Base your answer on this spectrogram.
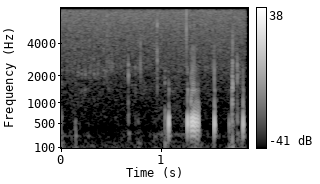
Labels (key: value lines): label: biophony, knock croak
recorder: SoundTrap 300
